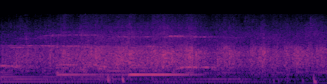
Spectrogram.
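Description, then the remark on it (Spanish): An audience claps steadily for a few seconds in applause to the King (God), a dense, sustained wash of applause with faint held musical tones and a few low thumps underneath. “Dale fuerte ese aplauso al Rey.”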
